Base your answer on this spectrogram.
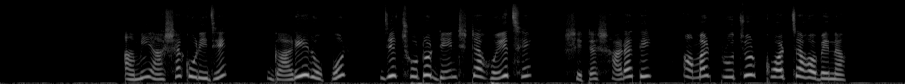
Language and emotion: Bengali, fearful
